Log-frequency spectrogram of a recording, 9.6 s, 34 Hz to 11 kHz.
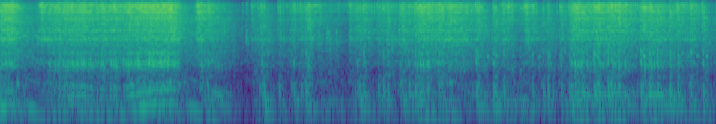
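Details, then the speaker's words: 1980s Toyota Tercel barn find, carb fed fuel directly by gravity with the fuel pump line disconnected: engine catches and runs, blipped up and settling back with some unevenness, no knocking; normal running. "all right so it sounds pretty sweet and good"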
